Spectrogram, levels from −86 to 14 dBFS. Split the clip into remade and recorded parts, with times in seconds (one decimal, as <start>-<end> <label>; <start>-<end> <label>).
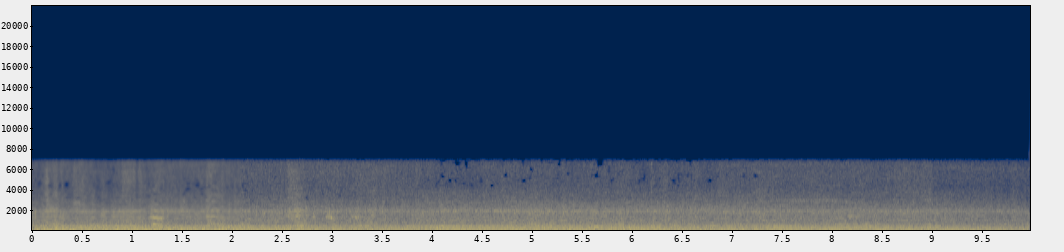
0.0-2.1 remade; 2.1-10.0 recorded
